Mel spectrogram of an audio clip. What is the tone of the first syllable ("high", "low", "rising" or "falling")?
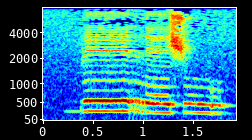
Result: high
